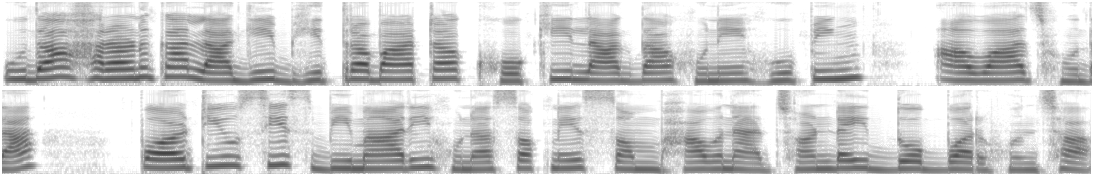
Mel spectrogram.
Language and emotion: Nepali, neutral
